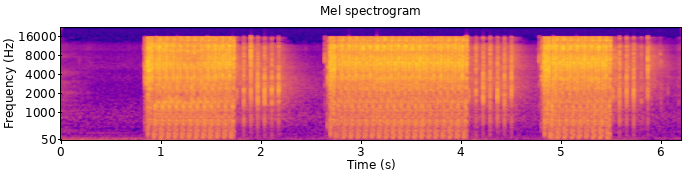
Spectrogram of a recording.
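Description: Tokyo Marui MP5SD NGRS electric airsoft gun firing on full auto: three rapid bursts of shots, the middle one the longest, each trailing off in a few quieter clicks.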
